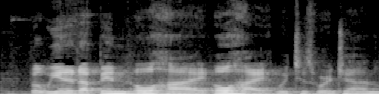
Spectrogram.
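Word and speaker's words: Ojai: of the weekend but we ended up in ohigh ohigh which is where John lives and uh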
